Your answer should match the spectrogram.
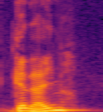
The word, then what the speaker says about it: Gadheim: Il va désormais se déplacer très légèrement dans un petit village euh, qui s'appelle Gadheim, on le prononce comme ça en allemand.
